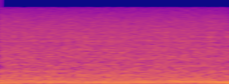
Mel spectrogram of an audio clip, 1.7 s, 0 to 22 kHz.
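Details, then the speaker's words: 1996 Mitsubishi Lancer Evolution IV GSR (JDM import), heard from outside the car at idle: smooth, even low rumble with a steady beat and no ticks or knocks. Owner calls it super clean and quiet. Healthy turbo four idling normally. "super clean sounding motor super super clean you can't even you can barely even hear it when you're when you're in the Drive-Thru you don't hear it at all"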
